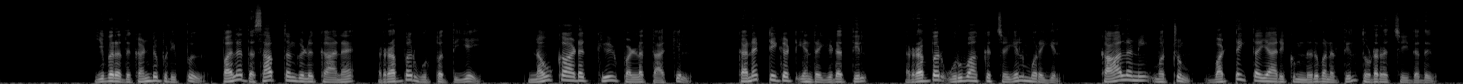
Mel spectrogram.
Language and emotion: Tamil, neutral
